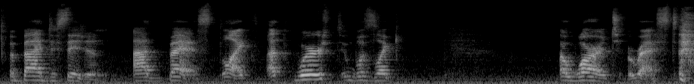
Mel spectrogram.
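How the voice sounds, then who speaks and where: Speaking at a very slow pace with long, frequent pauses, a woman with a non-native accent uses a medium pitch and monotone, flat intonation, over noticeable background noise and audible room echo. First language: not English. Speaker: booktuber. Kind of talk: casual monologue book review. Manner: casual, filler-heavy with frequent like; somewhat halting, self-correcting.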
